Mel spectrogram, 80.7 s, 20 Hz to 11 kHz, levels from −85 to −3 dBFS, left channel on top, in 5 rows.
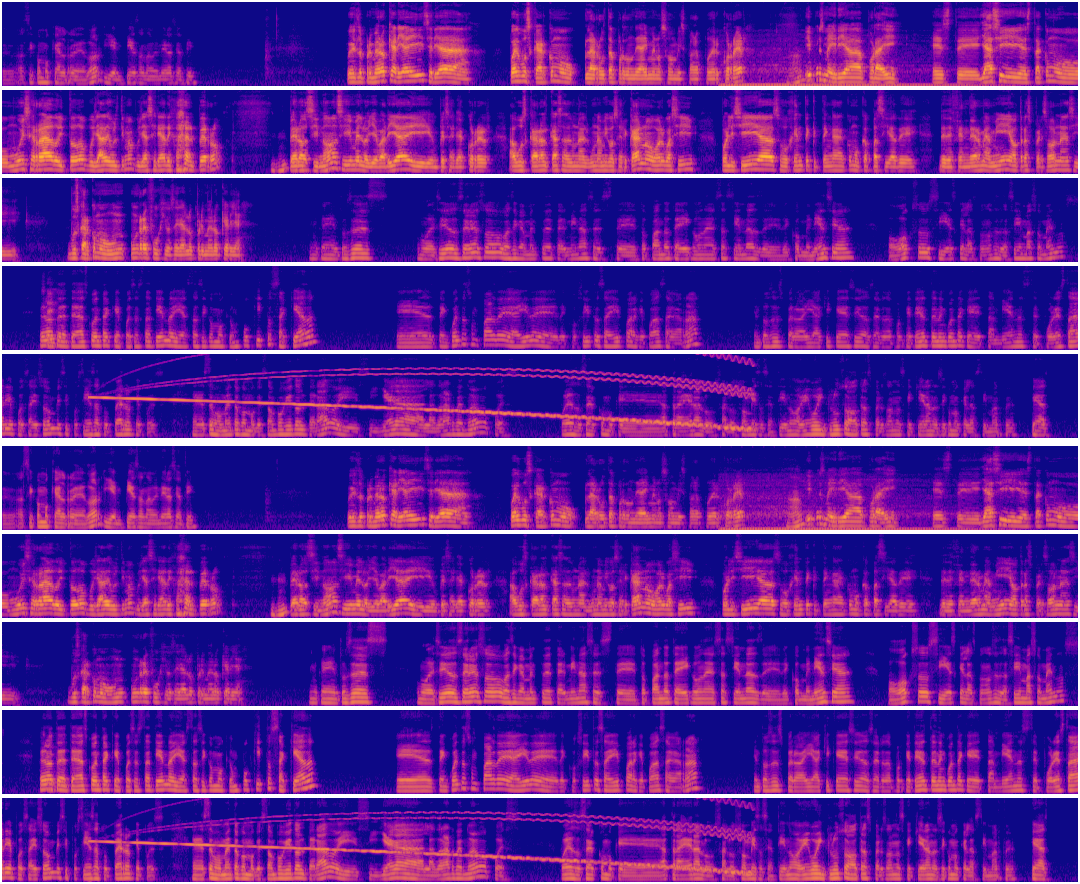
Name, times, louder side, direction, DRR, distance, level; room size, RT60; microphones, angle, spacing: voice 1, 0.0-2.9 11.8-12.1 20.2-20.5 36.9-38.0 38.5-45.1 45.6-48.4 49.0-53.2 54.3-58.9 59.7-72.3 72.9-79.8 80.0-80.2, right 5 dB, 50° right, 0.3 m, -36 dB
voice 2, 5.2-7.1 7.6-11.2 12.0-13.5 14.0-19.4 20.5-23.5 23.8-26.6 26.9-29.9 30.2-32.5 33.3-35.9 49.1-49.2, left 5 dB, 85° left, 0.5 m, -29 dB
sound 1, 10.7-15.2, left 1 dB, 70° right, 0.9 m, -42 dB
sound 2, 65.8-75.8, left 2 dB, 10° left, 0.5 m, -33 dB
2.5 x 2.2 x 2.6 m
head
